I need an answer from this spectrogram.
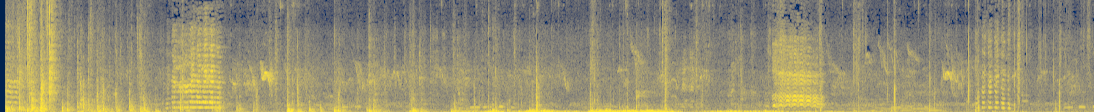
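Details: Bottle-fed Boer goat kid heading to the goat house after finishing its bottle: short nasal bleats near the start, at about three seconds, twelve seconds and fifteen seconds, over rumbling handling noise and bumps.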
